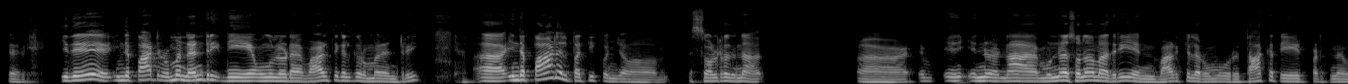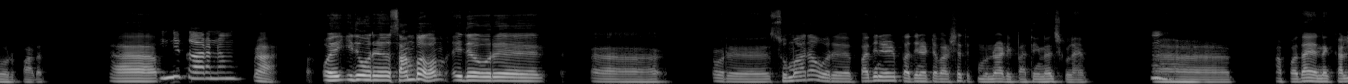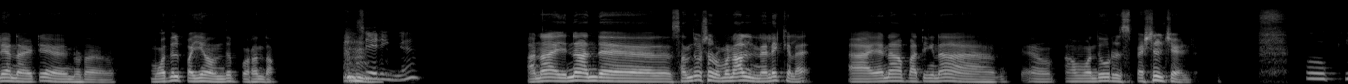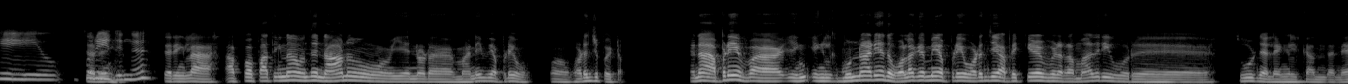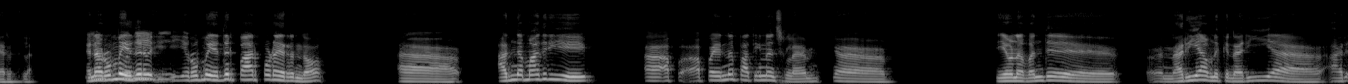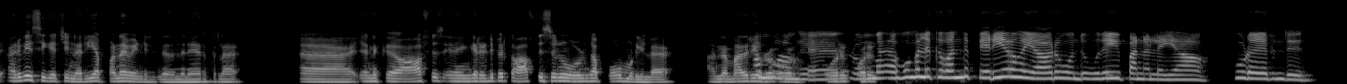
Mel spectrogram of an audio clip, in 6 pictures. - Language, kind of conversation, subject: Tamil, podcast, ஒரு பாடல் உங்கள் மனநிலையை எப்படி மாற்றுகிறது?
- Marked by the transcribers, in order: sniff; "என்ன" said as "இங்க"; throat clearing; in English: "ஸ்பெஷல் சைல்ட்"; shush; sad: "அப்படியே வ எங் எங்களுக்கு முன்னாடியே … மாதிரி ஒரு சூழ்நிலை"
